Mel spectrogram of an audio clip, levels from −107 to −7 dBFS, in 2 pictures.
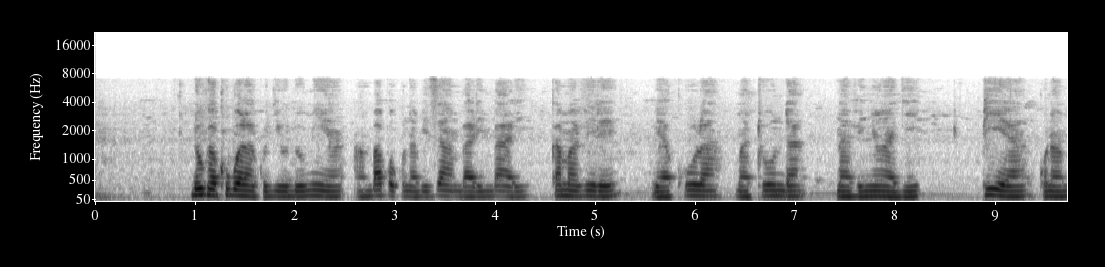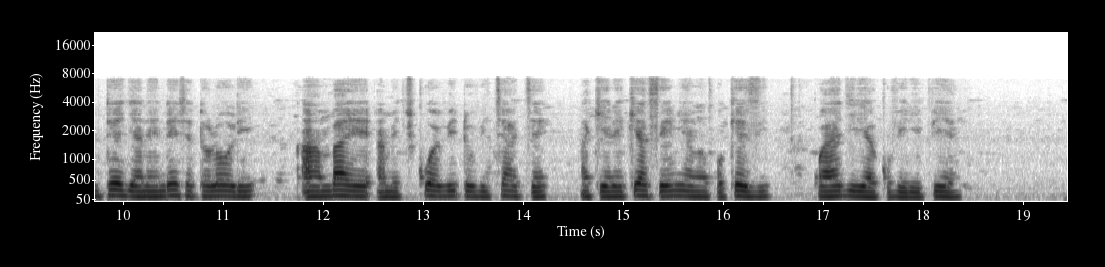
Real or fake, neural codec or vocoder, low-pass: real; none; 7.2 kHz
